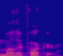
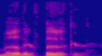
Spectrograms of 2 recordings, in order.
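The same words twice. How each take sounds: First: It is said in a plain everyday accent. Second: It is said in a southern accent, lip dropped. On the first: "I say motherfucker" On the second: "Nathan says motherfucker, and my lip drops"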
